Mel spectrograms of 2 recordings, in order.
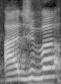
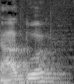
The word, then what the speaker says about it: Adwa: Aliás, Adva ou Adwa? – Obrigada, pelo convite. É um prazer participar. É, é Adwa, a, a pronúncia e é baseada numa, na história de uma guerra, de uma batalha que aconteceu na Etiópia, a Batalha de Adwa, né, durante a Segunda Guerra Mundial.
